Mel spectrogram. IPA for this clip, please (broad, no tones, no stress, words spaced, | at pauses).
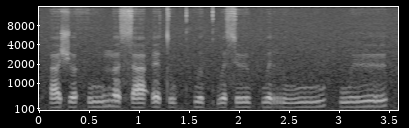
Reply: aʃœhuːn̪ɐ saʔɛ tukʷʰɛkʷʼɛ sʏːkʷɛ ruː | wʏː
